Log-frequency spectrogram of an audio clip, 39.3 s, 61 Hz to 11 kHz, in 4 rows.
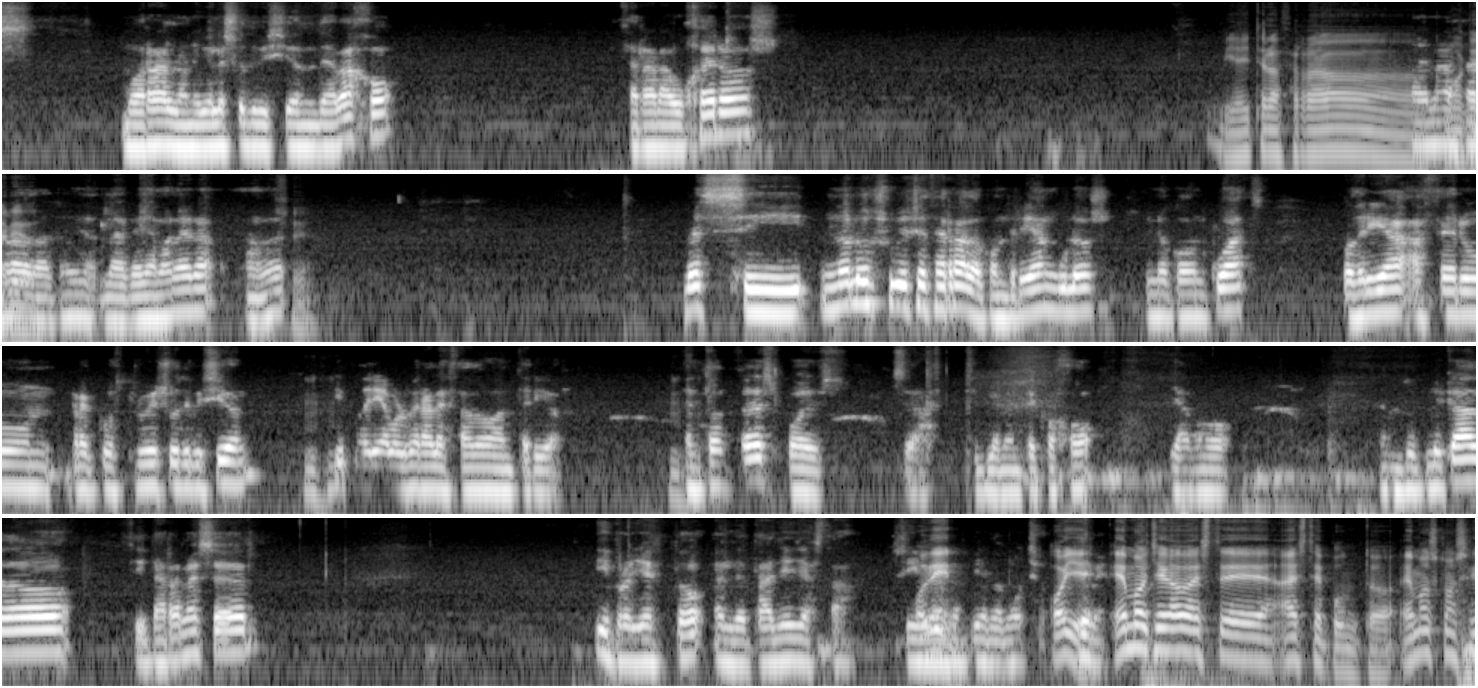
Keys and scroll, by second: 6.2-7.4 typing, 12.4-14.0 typing, 17.4-18.6 typing, 27.6 shift+f.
